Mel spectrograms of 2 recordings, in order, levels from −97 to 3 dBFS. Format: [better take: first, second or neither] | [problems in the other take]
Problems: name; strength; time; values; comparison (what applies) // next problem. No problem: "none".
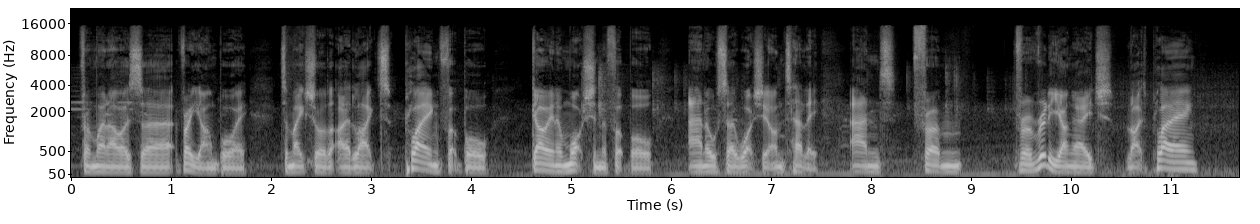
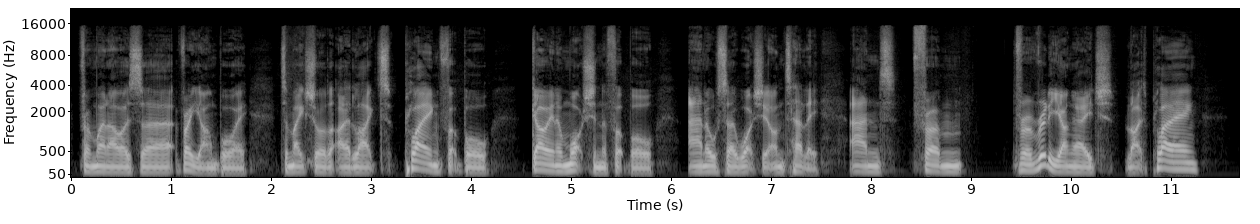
second | traffic noise; faint; throughout; 25 dB below the speech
